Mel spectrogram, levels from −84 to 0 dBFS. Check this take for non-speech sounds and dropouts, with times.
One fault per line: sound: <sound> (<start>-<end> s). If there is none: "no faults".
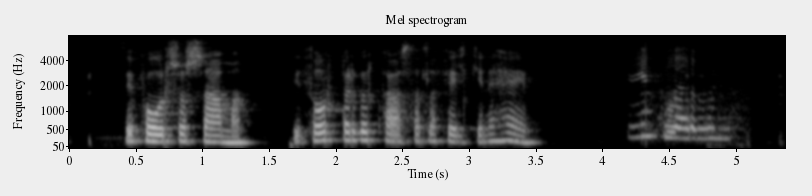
sound: laugh (4.2-5.1 s)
